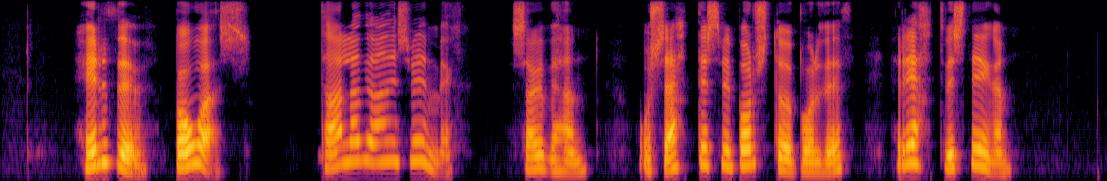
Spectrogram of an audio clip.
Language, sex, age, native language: Icelandic, female, 30-39, Icelandic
